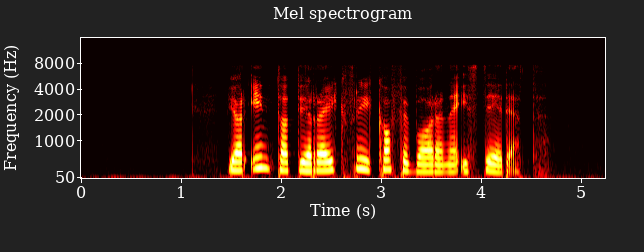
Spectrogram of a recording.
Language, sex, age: Norwegian, female, 28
